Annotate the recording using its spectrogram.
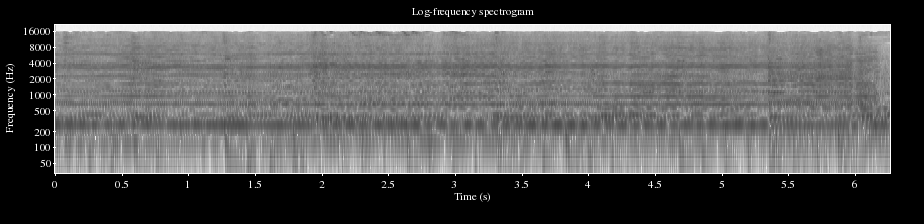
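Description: Cruise ship's horn sounding one long, steady blast that cuts off shortly before the end, over sail-away music.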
